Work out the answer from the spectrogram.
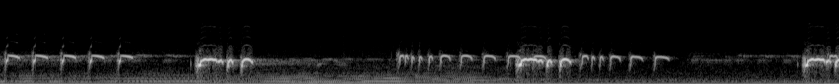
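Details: Local zebra dove song, long trains of quick staccato coos on a steady pitch alternating with stronger slurred triple coos, the bursts recurring every couple of seconds above a faint low drone.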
